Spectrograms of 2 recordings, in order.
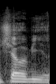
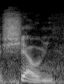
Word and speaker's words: Xiaomi: Avec la prononciation de Xiaomi aussi. – Tout à fait, Xiaomi.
